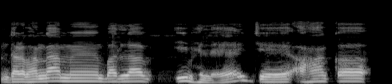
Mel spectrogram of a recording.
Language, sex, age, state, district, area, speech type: Maithili, male, 30-45, Bihar, Darbhanga, rural, spontaneous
